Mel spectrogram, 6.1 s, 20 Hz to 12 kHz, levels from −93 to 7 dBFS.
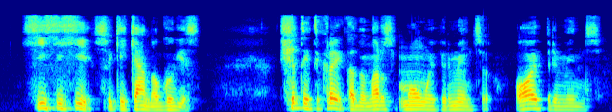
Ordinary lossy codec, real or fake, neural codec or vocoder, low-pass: AAC, 32 kbps; real; none; 7.2 kHz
